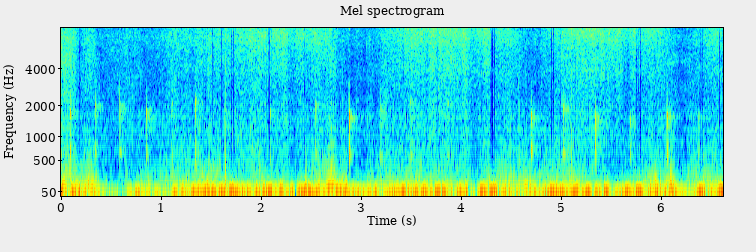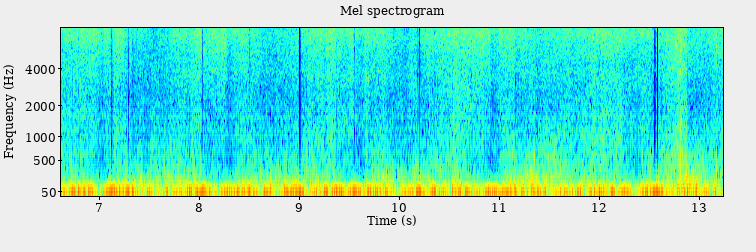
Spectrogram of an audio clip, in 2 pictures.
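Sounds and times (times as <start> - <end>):
short bright taps or plucks: 0.0 - 6.7
fluffy mic being scratched and rubbed: 0.0 - 13.2.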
